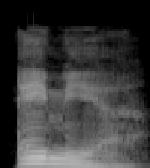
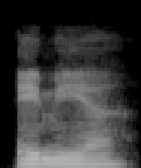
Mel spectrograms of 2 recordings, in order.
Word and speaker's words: Amia: cultures it's pronounced as Amia Amia Amia to pronounce it correctly emphasize the a sound at the beginning followed by a soft me and ending with a short sound like hello Amia goodbye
